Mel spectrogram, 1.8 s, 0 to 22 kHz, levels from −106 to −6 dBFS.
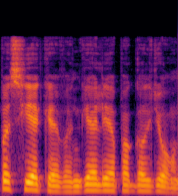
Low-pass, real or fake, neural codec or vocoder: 9.9 kHz; real; none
